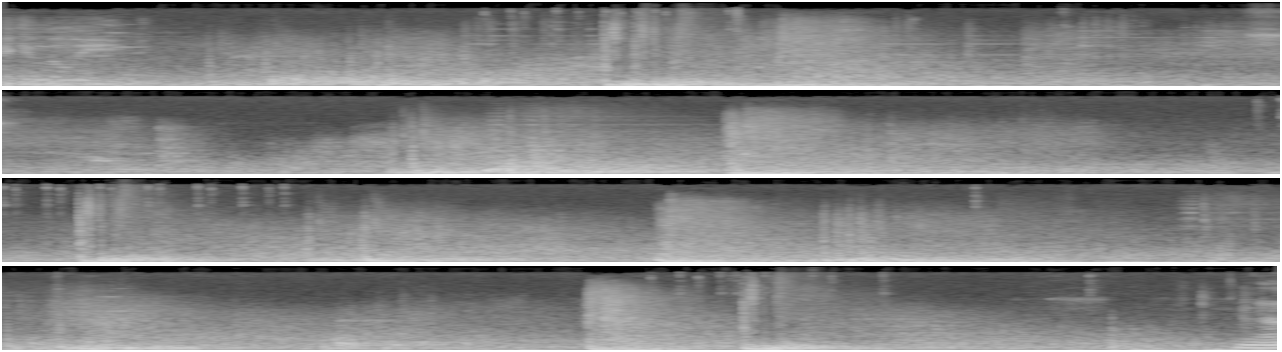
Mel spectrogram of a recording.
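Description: Ship guns fire in World of Warships, producing repeated deep booming salvos at irregular intervals with low rumbling tails, mixed under game voice callouts and player talk.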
